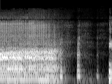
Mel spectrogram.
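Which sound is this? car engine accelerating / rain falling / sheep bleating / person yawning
sheep bleating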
